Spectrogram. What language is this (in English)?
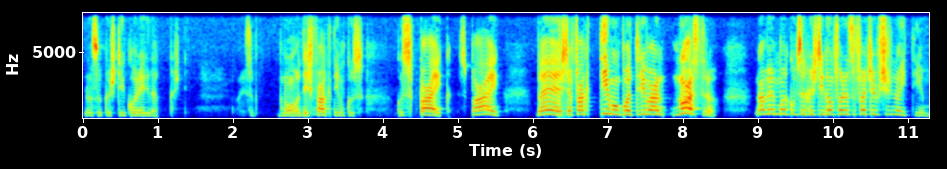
Romanian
